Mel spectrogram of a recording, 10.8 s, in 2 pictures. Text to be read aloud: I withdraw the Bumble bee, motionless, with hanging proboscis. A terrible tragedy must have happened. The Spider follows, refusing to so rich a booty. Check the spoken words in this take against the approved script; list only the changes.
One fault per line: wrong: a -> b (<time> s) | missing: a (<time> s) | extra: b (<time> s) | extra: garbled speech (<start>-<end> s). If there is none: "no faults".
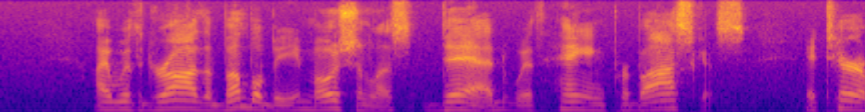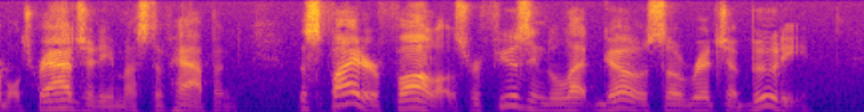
extra: dead (2.5 s)
extra: let go (8.9 s)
